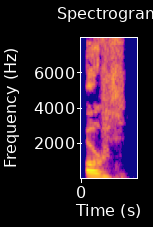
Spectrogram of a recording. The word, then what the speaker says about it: Urth: Also, it's spelled URTH. Yeah, it's Earth.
